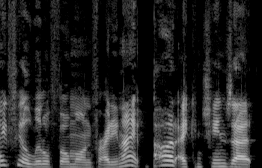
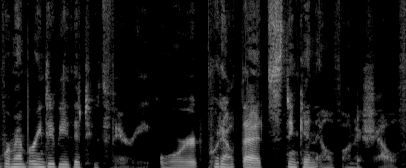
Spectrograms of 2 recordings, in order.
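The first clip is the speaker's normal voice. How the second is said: hushed whisper, under the breath; 2 semitones lower, 7 dB quieter than usual. A mother speaking while her kids are upstairs, whispering. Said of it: "I'm s- whispering because my kids are upstairs".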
